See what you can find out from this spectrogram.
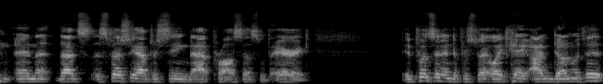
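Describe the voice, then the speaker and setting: A man with a plain, everyday voice and an American accent talks at a fairly quick pace in a medium pitch with fairly even intonation. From Texas, Lake Dallas near Denton. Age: 30s. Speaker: singer-songwriter and band frontman. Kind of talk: casual interview chat.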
